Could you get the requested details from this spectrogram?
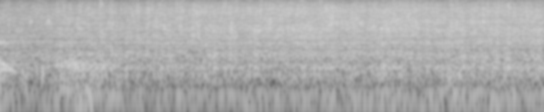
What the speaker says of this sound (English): it's stove's on high because you want to sear the outside of these rouladen bundles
